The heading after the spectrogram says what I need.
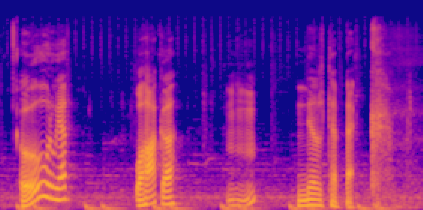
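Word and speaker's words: Oaxaca: That's got to be one of the I mean, outside of everything that is French, it's got to be one of the most inobvious ways to pronounce a place based on how it's spelled.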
